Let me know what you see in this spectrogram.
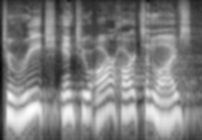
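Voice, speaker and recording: Preaching as pastor in a church sanctuary, a man talks with the congregation and throws out rhetorical questions. He speaks slowly in a high-pitched, slightly mellow voice, and the recording has long church hall reverb.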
